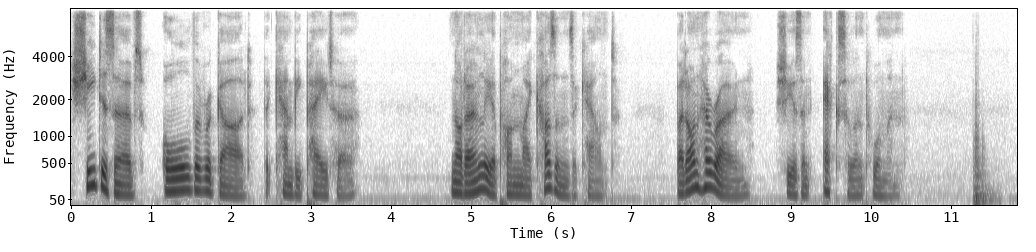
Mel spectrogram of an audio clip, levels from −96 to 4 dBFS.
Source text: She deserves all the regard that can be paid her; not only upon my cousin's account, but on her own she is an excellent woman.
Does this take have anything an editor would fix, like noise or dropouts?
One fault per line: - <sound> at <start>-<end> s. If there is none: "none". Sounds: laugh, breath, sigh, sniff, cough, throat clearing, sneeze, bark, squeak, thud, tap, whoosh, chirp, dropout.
- thud at 11.3-11.7 s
